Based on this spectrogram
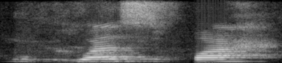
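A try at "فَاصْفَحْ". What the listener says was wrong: Bukan wa, fa.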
